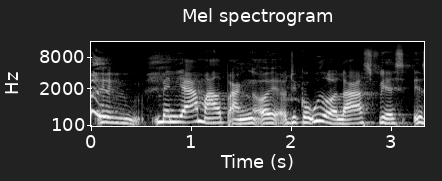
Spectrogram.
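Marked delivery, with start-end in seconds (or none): none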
